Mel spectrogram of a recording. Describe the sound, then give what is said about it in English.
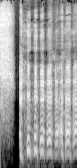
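A person imitates an angry cat saying no, with a short, sharp, loud hiss, then breaks into a quick run of rhythmic voiced bursts, about eight in a row. “If I could learn no in cat speak. Do you want to hear what it sounds like?”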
